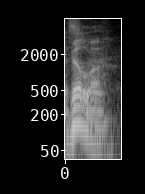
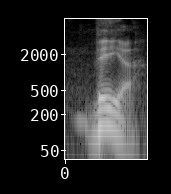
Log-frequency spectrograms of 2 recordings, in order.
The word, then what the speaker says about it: Villa: and via VIA see I want to say Villa it's because uh I Mexican so we pronounce uh double L's as y's oh so it's viaa and then it's D DAV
